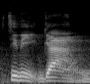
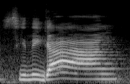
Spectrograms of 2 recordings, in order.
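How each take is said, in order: First: Said in the usual way. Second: Sinigang stretched slow and high; drawn-out sinigang. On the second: Shown as a demonstration. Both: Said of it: "gang, gustong sinigang".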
